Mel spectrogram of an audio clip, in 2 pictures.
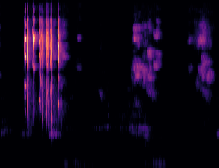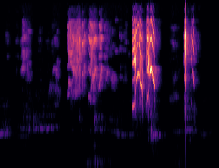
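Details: Olive-backed sunbird heard in the wild, giving ngalas song: an opening rattle of very high chips, softer scattered notes, then buzzy chattering bursts and a final sharp chip.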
